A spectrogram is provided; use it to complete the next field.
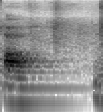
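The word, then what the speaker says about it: half: हाफ देखिए, एच ए एल एफ, एल से पहले ए है ए ओ यू, ये बताया था ना, तो हमारी एल मूव हो जाएगा, प्रोनाउंसिएशन उच्चरित क्या होगा हाफ।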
